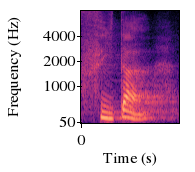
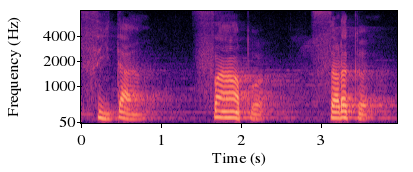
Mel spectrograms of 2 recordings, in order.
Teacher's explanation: जब जीभ को दांत से टकरा के उच्चारण करेंगे तो ये दंत्य स होगा और सही उच्चारण होगा।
